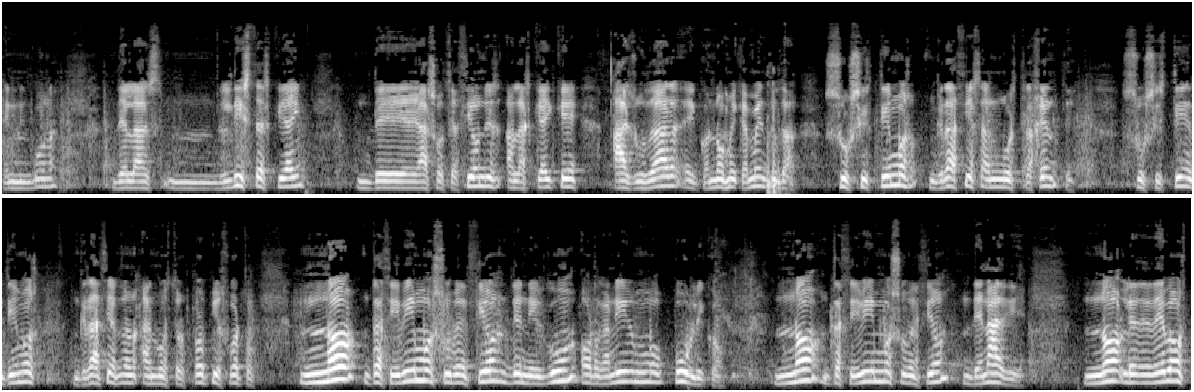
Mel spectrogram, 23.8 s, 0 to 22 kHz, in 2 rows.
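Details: 69-year-old adult man with self-reported real stuttering, speaking spontaneously in person at a parliamentary commission; he says he takes longer to say things than to think them; stuttering.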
